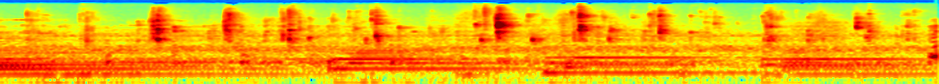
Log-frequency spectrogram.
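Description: A person chewing a mouthful of pasta, with irregular short wet clicks and smacks.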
